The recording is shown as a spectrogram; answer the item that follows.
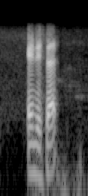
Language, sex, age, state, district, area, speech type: Telugu, male, 18-30, Telangana, Yadadri Bhuvanagiri, urban, conversation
